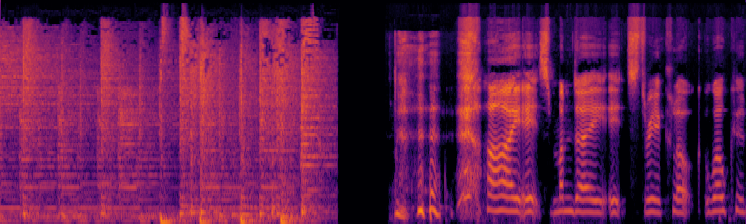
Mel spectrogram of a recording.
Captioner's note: laughing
